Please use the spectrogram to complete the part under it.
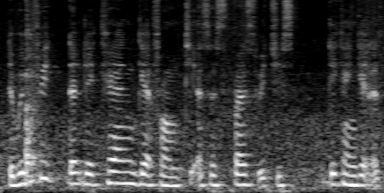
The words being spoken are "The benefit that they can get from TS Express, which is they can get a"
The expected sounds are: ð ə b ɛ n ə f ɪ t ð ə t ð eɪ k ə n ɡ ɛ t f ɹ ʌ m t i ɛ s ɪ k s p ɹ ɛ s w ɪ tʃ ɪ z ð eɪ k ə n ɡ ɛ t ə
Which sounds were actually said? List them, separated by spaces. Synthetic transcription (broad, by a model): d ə b ɛ n ə f ɪ t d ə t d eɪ k ə n ɡ ɛ t f ɹ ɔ m t i ɛ s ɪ s p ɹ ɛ s w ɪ tʃ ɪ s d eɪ k ə n ɡ ɛ t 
